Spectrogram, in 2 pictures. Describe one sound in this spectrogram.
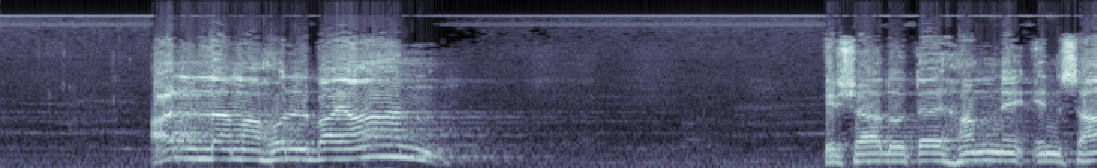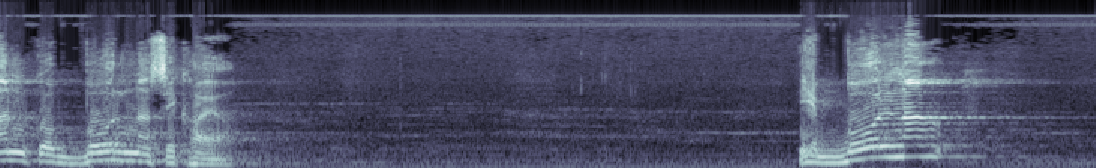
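A middle-aged man chants loudly through a microphone in long melodic phrases, with pauses between them.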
